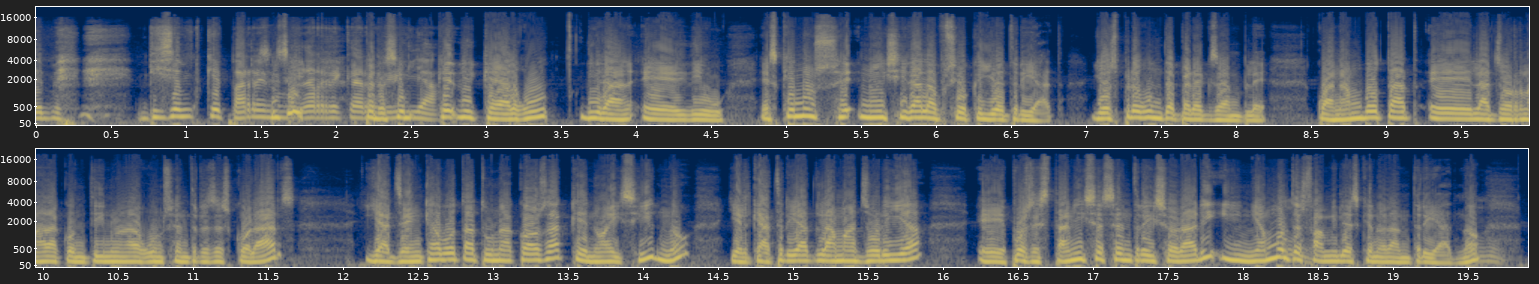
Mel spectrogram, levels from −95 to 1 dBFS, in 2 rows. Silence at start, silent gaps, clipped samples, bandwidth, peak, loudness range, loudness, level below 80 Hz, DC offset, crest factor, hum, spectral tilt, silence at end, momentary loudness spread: 0 s; none; under 0.1%; 18 kHz; -14 dBFS; 1 LU; -21 LUFS; -44 dBFS; under 0.1%; 6 dB; none; -6 dB/octave; 0.1 s; 6 LU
